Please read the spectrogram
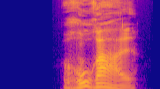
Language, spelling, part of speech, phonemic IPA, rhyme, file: German, rural, adjective, /ʁuˈʁaːl/, -aːl, De-rural.ogg
- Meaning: rural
